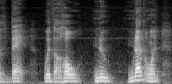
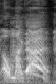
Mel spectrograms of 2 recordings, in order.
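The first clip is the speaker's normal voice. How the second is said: shocked. Retold or imitated. Mother hearing her toddler repeat a bad word, high horrified. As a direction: squeal it out in horror.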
